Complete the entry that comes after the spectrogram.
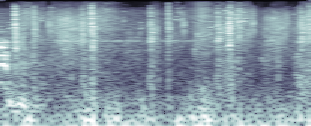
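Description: D-Horse, the horse in Metal Gear Solid V: The Phantom Pain, gives soft clip-clop hoof steps and a faint whinny-like snort, moderately close over a steady game ambience.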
